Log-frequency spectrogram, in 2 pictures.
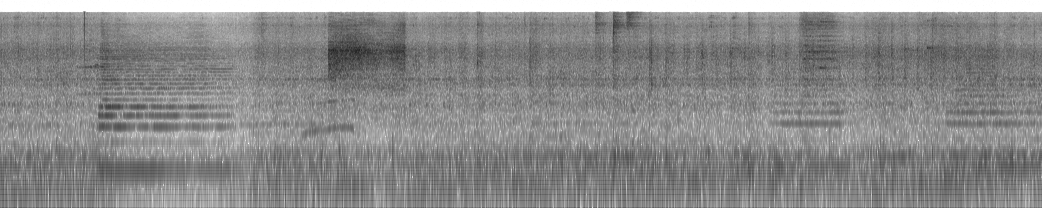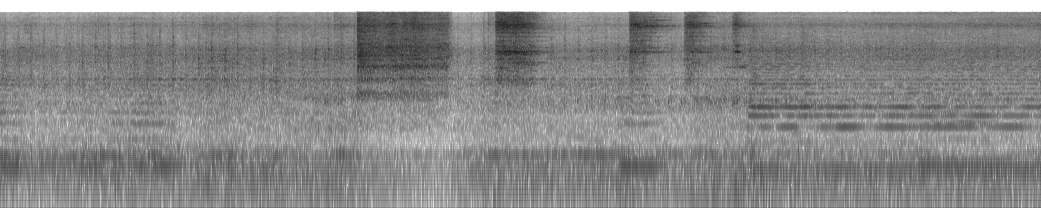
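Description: Broad-gauge passenger train running alongside, its coaches rumbling and clattering over the rails, while diesel locomotive horns sound several times: a blast about two seconds in, more around the middle, and a long one starting near the end. Bursts of high-pitched noise rise above the rumble twice.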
